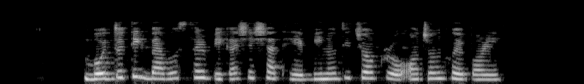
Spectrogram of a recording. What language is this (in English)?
Bangla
